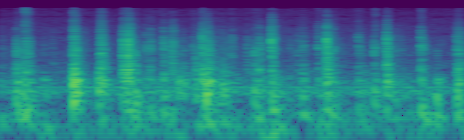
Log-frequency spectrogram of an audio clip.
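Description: Rain pattering: irregular sharp drops ticking several times a second.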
